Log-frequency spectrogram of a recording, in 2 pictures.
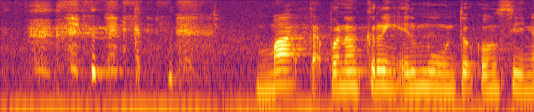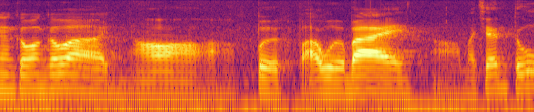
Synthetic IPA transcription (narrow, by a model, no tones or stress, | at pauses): mãt̪̚t̪ːaʔpənahkəɾɪŋḭlmuunt̪ʊʔkːɔŋsiŋãnkawankawan | ɔ | pəpa̰wəbaj | a̰mãt͡ʃamt̪u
